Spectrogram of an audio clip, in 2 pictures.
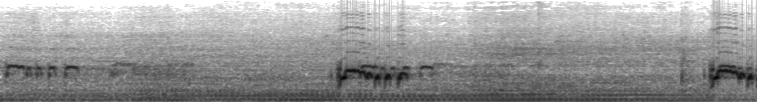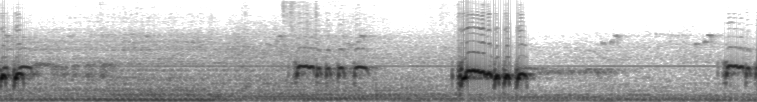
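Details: Zebra dove of a local wild strain singing as a lure for reluctant doves: five rolling cooed phrases, each a quick rising note then a trill of short beats, separated by pauses over steady low rumble.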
